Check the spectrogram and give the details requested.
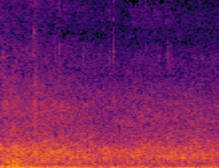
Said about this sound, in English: Had a request from a guy to get the sound of a train.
